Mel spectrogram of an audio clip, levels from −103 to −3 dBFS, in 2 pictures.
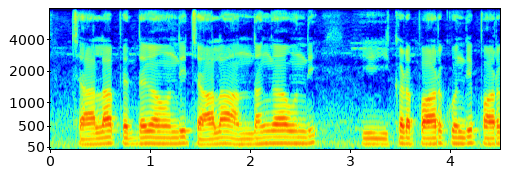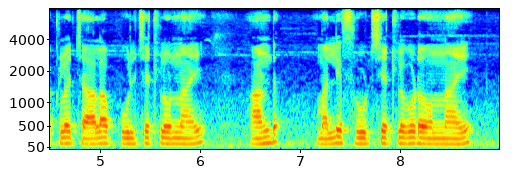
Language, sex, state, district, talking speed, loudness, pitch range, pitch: Telugu, male, Andhra Pradesh, Anantapur, 135 wpm, -26 LUFS, 120-130 Hz, 125 Hz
